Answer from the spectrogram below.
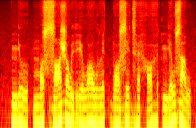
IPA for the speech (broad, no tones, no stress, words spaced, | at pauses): nʲu | mɔs zɑʒɔw rʲɵwɔw litbɔ zidʱɛhɔɦɵt nʲɛwzaw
